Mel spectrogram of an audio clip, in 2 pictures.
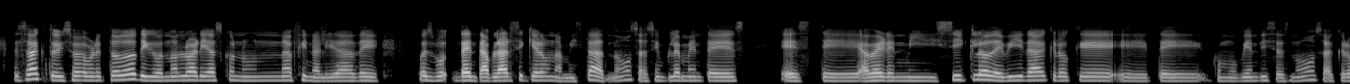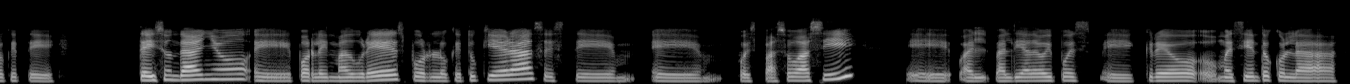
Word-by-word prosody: Exacto. 235 +2 +4
Y, 185 - +2
sobre 185 +1 0
todo, 210 +6 +4
digo, 185 -4 +3
no 185 +1 -2
lo 195 +1 +2
harías 190 -1 +2
con 200 -3 -6
una 185 +1 -3
finalidad 170 -2 -2
de 175 -2 -1 0.3
pues 190 -2 -1
bue 190 - +1
de 185 +1 +6
entablar 175 0 +7
siquiera 185 0 0
una 175 -4 -4
amistad, 150 +7 +1
¿no? 190 - -7
O - - -4
sea, 215 - -4
simplemente 175 0 -1
es, 175 - -7 0.3
este, 165 0 -2
a 160 - +4
ver: 180 +1 +4
"En 170 -1 -2
mi 170 -1 -4
ciclo 210 +4 +1
de 180 -3 +3
vida, 190 +2 +2
creo 185 -2 -4
que, 180 0 0 0.3
eh, - - -11
te". 160 -1 -4
Como 160 -2 -8
bien 170 +2 -4
dices, 170 -4 -6
¿no? 175 +5 -7
O - - -9
sea: - - -3
"Creo 165 +1 -4
que 175 +2 -7
te 155 -2 -5 0.8
te 195 -1 +6
hice 200 +3 +1
un 210 - -2
daño, 235 +3 +4
eh, 165 -2 -2
por 175 -1 +1
la 165 - 0
inmadurez, 170 +7 +2
por 175 -3 -2
lo 165 -1 -2
que 160 +1 -6
tú 190 +4 -5
quieras, 225 +6 +4
este, 160 -2 -5 0.3
eh, 150 -2 -4 0.4
pues 155 -1 -4
pasó 180 +4 -1
así. 230 - +3 0.5
Eh, 155 -2 -5
al 155 0 -3
al 160 0 -2
día 165 +1 -1
de 170 - 0
hoy, 175 0 +1
pues, 175 -1 -6
eh, 150 -2 -5
creo, 175 0 +2
o - - -6
me 165 -1 0
siento 180 +3 -1
con 175 -2 -2
la 155 -1 0
175 Hz, 170 wpm, -23 LUFS, 165-190 Hz, 0.8 s, entablar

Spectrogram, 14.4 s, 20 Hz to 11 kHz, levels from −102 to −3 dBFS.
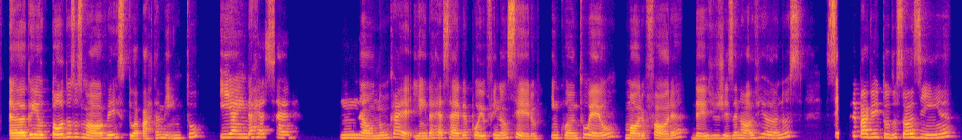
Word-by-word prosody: hã, 210 +1 +9
ganhou 235 +1 +5
todos 255 +5 +4
os 285 -2 -2
móveis 225 +3 +3
do 195 -1 +3
apartamento, 220 - -4 0.2
e 255 +2 +1
ainda 260 -1 +1
recebe 265 -4 -3 0.7
não, 225 -3 0
nunca 225 +6 -2
é, 200 - 0
e 195 - -6
ainda 195 +2 -2
recebe 210 -1 0
apoio 215 -2 -1
financeiro. 205 -3 0
Enquanto 215 +2 -2
eu 225 +11 0
moro 200 -1 +2
fora, 200 +7 0
desde 190 +2 -3
os 205 0 -6
19 210 +3 -2
anos, 255 +10 -4 0.3
sempre 295 +6 -2
paguei 280 -2 +3
tudo 255 0 -4
sozinha, 265 +2 0
225 Hz, 125 wpm, -23 LUFS, 205-265 Hz, 0.7 s, hã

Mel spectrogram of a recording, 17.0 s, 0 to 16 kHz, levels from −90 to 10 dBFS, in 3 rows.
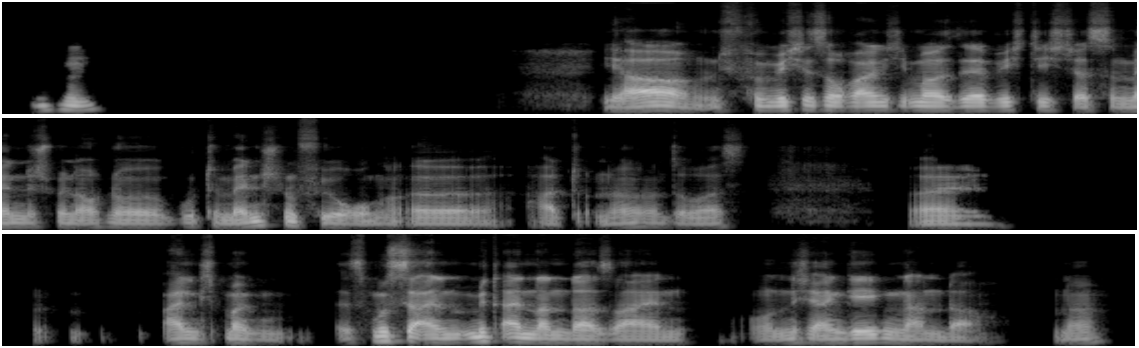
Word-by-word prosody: Mhm. 100 +1 -4 2.5
Ja, 100 -1 +7
und 80 - -5
für 95 - -5
mich 100 +2 +2
ist 105 0 -1
auch 95 -1 +3
eigentlich 95 +1 +3
immer 95 -2 +4
sehr 95 0 +4
wichtig, 95 -1 -4
dass 80 - -2
'n 80 - -5
Management 85 -1 -3
auch 80 +1 -3
'ne 80 -1 -2
gute 85 -1 -9
Menschenführung 80 -6 -2
h 75 -1 -2
äh, - - -16 0.2
hat, - - -7
ne 80 +5 -6
und 80 - -13
sowas. 75 +1 -7 0.8
Weil 70 -1 -3 1.5
eigentlich 90 +1 -1
mein 75 -4 -3 0.2
es 80 0 -9
muss 120 0 +4
ja - - +8
ein 90 +1 +3
Miteinander 90 -7 +4
sein 75 -1 -1 0.3
und 75 +1 -7
nicht 85 - -2
ein 80 +1 +2
Gegeneinander, 75 -7 +1 0.3
ne? 85 +6 -8
85 Hz, 135 wpm, -27 LUFS, 75-95 Hz, 2.5 s, ja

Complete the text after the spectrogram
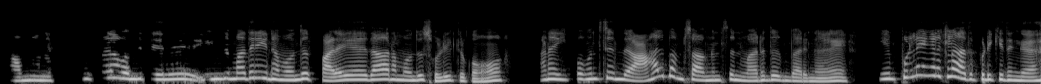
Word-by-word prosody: ஆமாங்க. 185 +1 0 0.4
இப்பல்லாம் 295 +3 -5
வந்துட்டு, 250 -2 +1 0.5
இந்தமாதிரி 265 +3 +2
நம்ம 215 -3 +3
வந்து 240 +5 +4 0.2
பழையதா 215 +5 +2
நம்ம 210 -2 +2
வந்து 200 +2 +2
சொல்லிட்டு 180 +3 0
இருக்கோம். 145 +3 0 0.5
ஆனா, 240 +2 +2
இப்போ 250 +3 -6
வந்துட்டு 255 +3 -1
இந்த 225 -4 +2 0.2
ஆல்பம் 330 -4 -2
சாங்குன்னு 195 -1 0
வருது 195 +4 0 0.2
பாருங்க. 150 -2 -1 0.7
என் 255 - 0
புள்ளைகளுக்கெல்லாம் 375 -2 0
அது 235 - -2
புடிக்குதுங்க 200 -5 +1
220 Hz, 135 wpm, -22 LUFS, 190-260 Hz, 0.7 s, வந்து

